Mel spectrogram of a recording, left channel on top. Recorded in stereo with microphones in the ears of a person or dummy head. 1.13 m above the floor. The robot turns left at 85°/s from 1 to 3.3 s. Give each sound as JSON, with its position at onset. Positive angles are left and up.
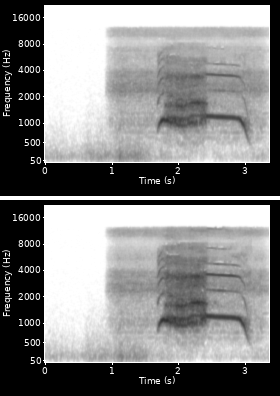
{"t": 1.7, "sound": "a scream", "azimuth_deg": -25}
